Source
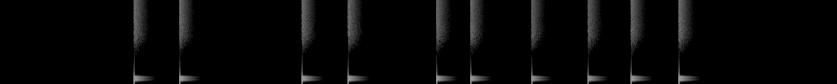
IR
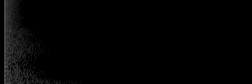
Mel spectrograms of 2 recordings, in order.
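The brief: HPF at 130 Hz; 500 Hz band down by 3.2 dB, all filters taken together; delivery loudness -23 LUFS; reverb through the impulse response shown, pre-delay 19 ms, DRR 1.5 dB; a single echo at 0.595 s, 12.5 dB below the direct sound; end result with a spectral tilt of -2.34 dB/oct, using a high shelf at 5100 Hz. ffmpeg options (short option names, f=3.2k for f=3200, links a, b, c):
-filter_complex "[0:a]highpass=130,equalizer=f=500:t=o:g=-6.5,highshelf=f=5.1k:g=-6.5,aecho=1:1:595:0.237,asplit=2[a][b];[1:a]atrim=start_sample=2205,adelay=19[c];[b][c]afir=irnorm=-1:irlink=0,volume=-3.5dB[d];[a][d]amix=inputs=2:normalize=0,volume=12dB"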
